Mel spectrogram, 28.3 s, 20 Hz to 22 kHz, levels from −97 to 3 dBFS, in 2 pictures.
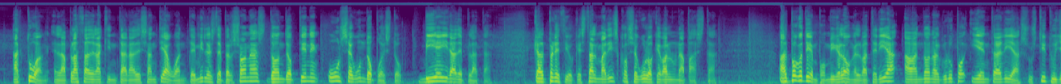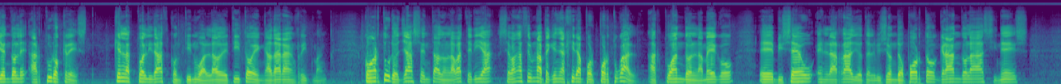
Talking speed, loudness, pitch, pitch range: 190 wpm, -16 LUFS, 140 Hz, 120-155 Hz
